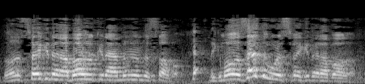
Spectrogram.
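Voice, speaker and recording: A man's voice: high-pitched, animated, racing. A man with a Yiddish accent teaching an informal religious lesson, insistently repeating his phrases as he explains and questions. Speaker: Talmud teacher. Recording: echoey room with faint noise.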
